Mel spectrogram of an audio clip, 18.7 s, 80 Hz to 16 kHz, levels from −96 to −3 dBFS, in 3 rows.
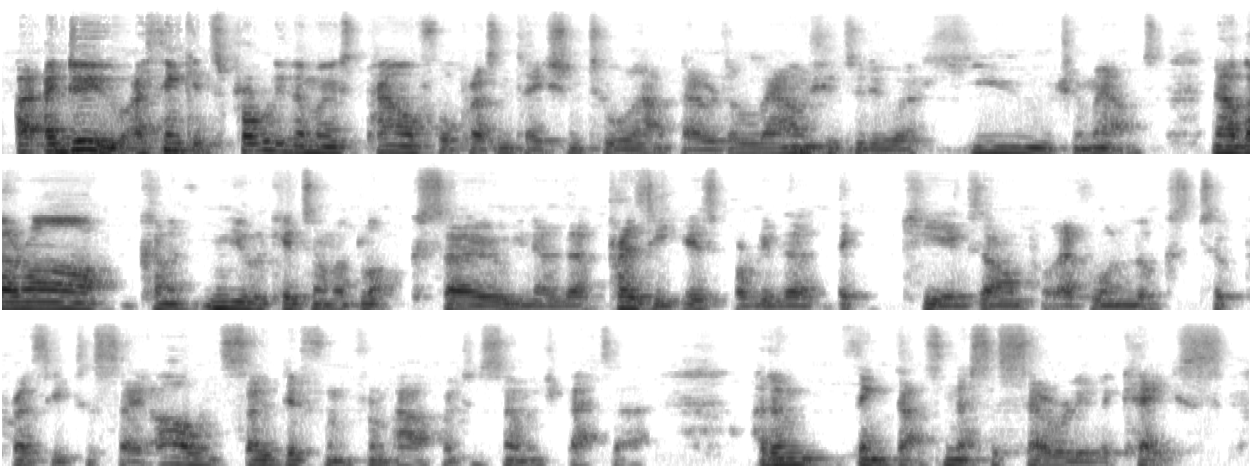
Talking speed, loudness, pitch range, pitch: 210 wpm, -29 LUFS, 110-135 Hz, 120 Hz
